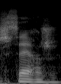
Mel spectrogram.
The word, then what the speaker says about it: Serge: Serge.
